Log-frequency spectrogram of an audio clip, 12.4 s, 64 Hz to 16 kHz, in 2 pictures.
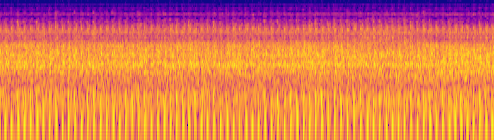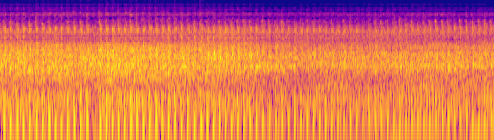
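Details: GY6 scooter that kept dropping RPM and dying after a week sitting, now after cleaning the carburetor main jet: low even thumping idle, no dips or stalling. RPM stable; idle normal, problem fixed.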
